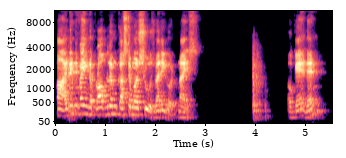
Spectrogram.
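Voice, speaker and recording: A man giving an energetic online lecture, firing questions at students and praising their answers. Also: fairly high pitch, moderate pace. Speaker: guest speaker. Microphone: video call. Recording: echoey room, faint noise.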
